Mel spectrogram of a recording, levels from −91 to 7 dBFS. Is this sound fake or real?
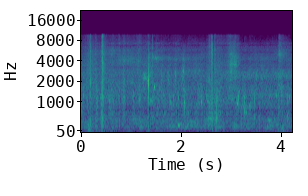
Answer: fake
